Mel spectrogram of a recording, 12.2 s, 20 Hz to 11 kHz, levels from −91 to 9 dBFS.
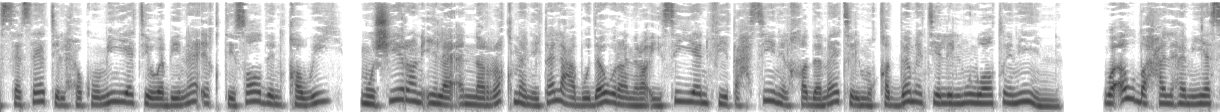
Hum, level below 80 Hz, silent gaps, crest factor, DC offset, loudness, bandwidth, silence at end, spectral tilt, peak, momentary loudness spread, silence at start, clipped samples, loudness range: none; -66 dBFS; 10.64-11.01 s; 16 dB; under 0.1%; -23 LUFS; 10.5 kHz; 0 s; -5 dB/octave; -6 dBFS; 6 LU; 0 s; under 0.1%; 1 LU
